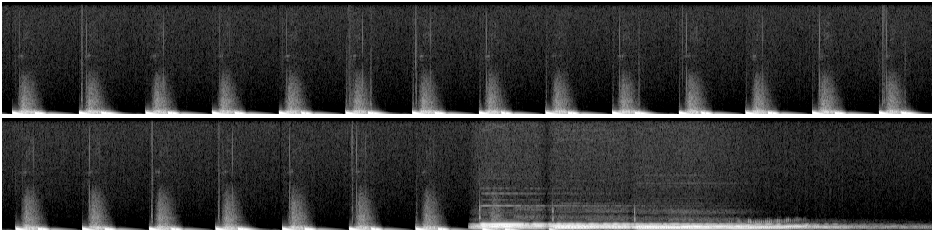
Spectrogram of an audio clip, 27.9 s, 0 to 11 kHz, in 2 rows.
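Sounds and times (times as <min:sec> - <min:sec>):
heartbeat thuds: 0:00.2 - 0:22.3.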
